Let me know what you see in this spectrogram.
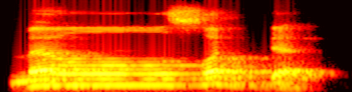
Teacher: maka dibaca gunnahnya itu gunnah yang tafkhim, tafkhimul gunnah. Misalnya mal sadda, nun sukun bertemu dengan shad.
